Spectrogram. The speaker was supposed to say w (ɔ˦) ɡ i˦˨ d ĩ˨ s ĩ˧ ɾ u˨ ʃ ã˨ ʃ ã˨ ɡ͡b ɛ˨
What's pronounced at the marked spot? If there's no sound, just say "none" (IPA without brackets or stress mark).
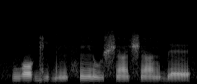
ɔ˦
